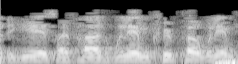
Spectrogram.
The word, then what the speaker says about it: Cowper: I'm going to pronounce him William Cowper. I know that for some pronunciation is Cowper, and you see a cow when you pronounce it as a cow,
